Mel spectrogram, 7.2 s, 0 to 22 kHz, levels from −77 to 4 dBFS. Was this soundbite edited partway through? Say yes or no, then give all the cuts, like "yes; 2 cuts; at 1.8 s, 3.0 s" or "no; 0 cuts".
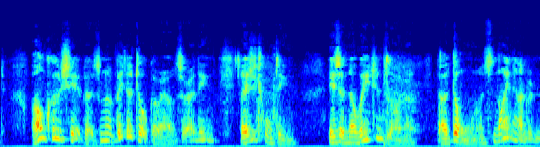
yes; 3 cuts; at 1.3 s, 5.1 s, 6.0 s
